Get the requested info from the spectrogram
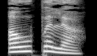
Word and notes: ಔಪಲ: aupala

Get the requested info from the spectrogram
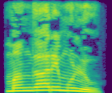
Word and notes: ಮಂಗಾರೆಮುಳ್ಳು: mangāre muḷḷu; Kannada

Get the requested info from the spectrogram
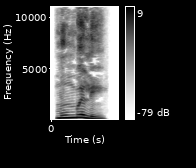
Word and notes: ಮುಂಬಲಿ: mumbali

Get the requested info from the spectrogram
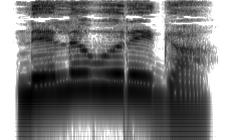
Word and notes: ನಲವರಕೆ: nalavarake

